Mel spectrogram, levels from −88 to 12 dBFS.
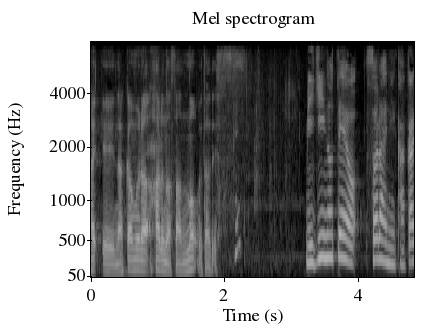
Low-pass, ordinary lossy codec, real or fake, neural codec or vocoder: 7.2 kHz; none; real; none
